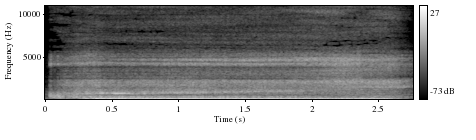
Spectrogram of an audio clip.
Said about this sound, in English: The rocket ship started lifting off in the air, but it only got a foot before. The engine sputtered out and it fell back to the ground with a big burst of rocket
